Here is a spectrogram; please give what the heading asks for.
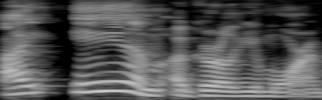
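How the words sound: The word am is strongly stressed.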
